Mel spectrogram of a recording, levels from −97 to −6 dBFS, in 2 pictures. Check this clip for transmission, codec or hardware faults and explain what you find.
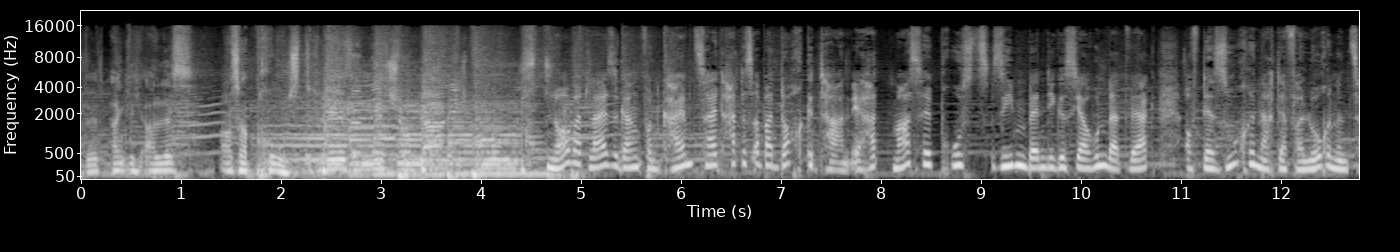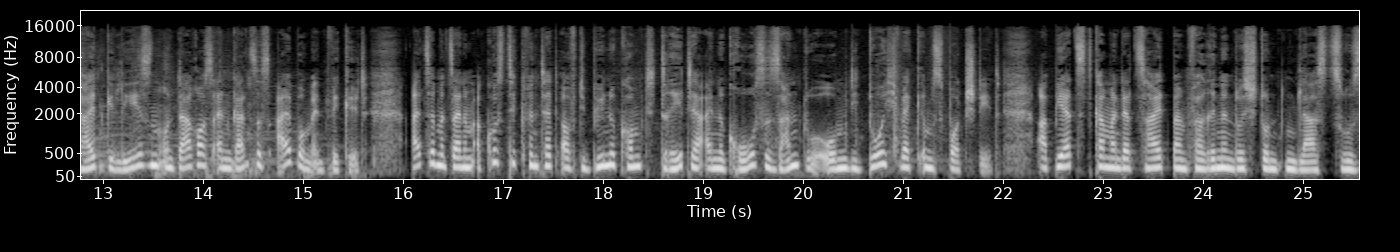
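One hardware-type fault is present: a loud pop at 17.07 to 17.23 s. It arrives as two sharp pops in quick succession, peaking a few decibels above the surrounding sound, which continues unbroken underneath. The likely cause is a sudden voltage step or pulse entering the signal path, such as a plug being seated, a switch operating, a static discharge or a driver glitch, with the downstream circuitry shaping that pulse into the double thump heard.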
